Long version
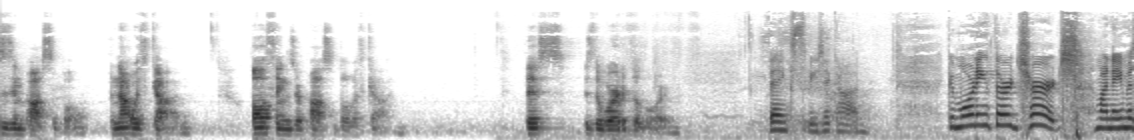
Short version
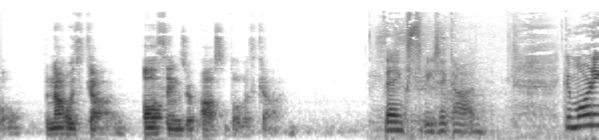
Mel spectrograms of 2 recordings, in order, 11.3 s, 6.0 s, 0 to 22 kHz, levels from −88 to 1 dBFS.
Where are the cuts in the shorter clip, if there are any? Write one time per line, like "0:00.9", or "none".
0:01.3
0:03.7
